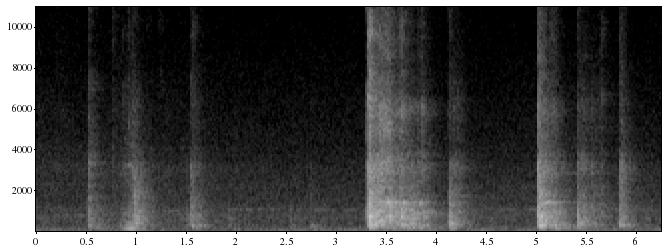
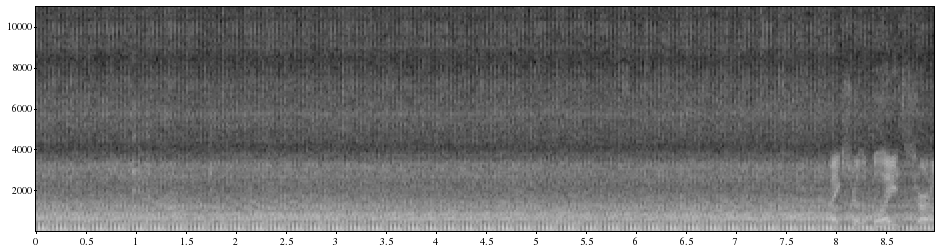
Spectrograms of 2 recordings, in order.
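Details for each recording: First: John Deere E100 mower, 17.5hp Briggs, 80 hours, good starter and battery: short uneven cranking bursts that never catch and stop dead each time; broken compression release on the camshaft causing hard starting, camshaft to be replaced. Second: John Deere E100 mower, 17.5hp Briggs, 80 hours, after new camshaft fixed broken compression release and hard starting: steady, even drone with constant beat and no misses or knocks; starts right up and runs healthily, oil burning off muffler.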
